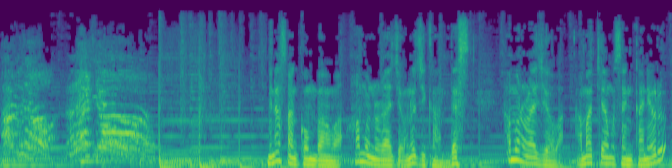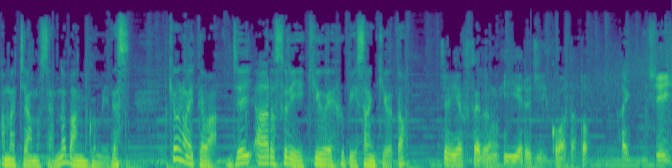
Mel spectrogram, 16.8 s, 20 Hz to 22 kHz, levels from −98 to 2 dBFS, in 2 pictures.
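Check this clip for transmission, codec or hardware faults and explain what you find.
Two short transport faults, both overlap between stream segments. At 9.07 s and 15.04 s, adjacent 6-second segments claim the same moment, so the player trims sound that was never duplicated. About 6 and 19 milliseconds vanish and the waveform jumps, producing a click or tiny skip. Unlike a dropout, nothing goes silent; the sound simply leaps forward.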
